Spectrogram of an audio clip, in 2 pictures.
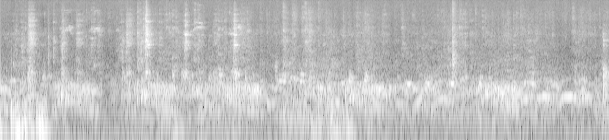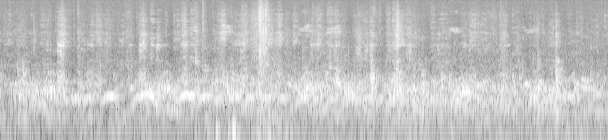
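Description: Domestic Raj-Gola pigeons coo in a steady, close chorus of soft throaty calls, with someone talking over them throughout.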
